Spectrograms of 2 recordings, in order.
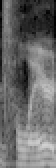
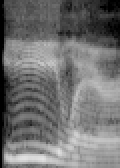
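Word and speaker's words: Helaire: placed a bet on clyde edward solaire to be super bowl mvp you said his name wrong i'm sorry clyde edwards e lair as steve levy would say um it was something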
